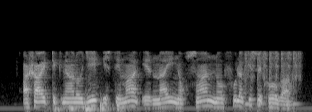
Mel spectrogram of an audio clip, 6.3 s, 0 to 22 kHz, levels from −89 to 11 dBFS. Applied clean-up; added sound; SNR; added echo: none; Run + Rattle (instrument); 8 dB; none.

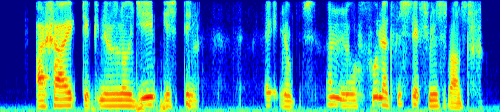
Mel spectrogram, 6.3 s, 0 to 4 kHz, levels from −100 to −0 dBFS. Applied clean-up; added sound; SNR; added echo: neural diffusion model UNIVERSE++.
